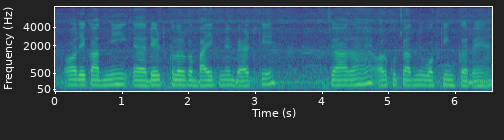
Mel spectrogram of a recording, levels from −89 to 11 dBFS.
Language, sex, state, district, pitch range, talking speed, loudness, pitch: Hindi, male, Bihar, Kishanganj, 135-150 Hz, 185 wpm, -20 LUFS, 145 Hz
